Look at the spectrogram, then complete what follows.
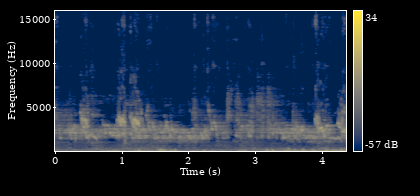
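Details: Happy budgie chirping: a lively, chattering warble with quick rising accents throughout, accompanied by low thumping background noise.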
